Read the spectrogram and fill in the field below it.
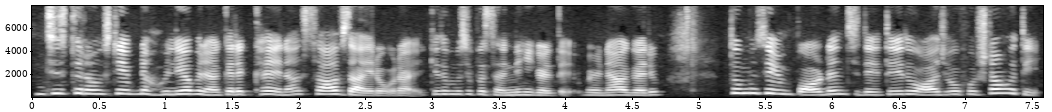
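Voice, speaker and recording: A brash, scheming young woman, read by a woman, needles and taunts in a storybook reading. The voice is high. The sound is dry. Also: expressive, a little fast, warm tone, dry recording. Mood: taunting.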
